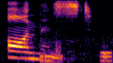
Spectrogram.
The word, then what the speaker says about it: honest: sound in the sound in this word the letter h is silent we don't have sound that's why the sound is oh honest okay so we have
